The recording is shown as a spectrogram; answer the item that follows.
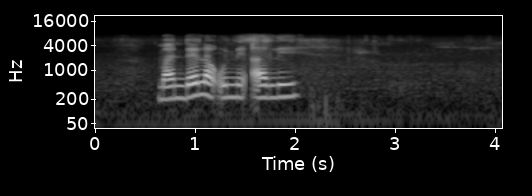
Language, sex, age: Southern Sotho, female, 25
